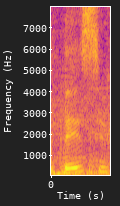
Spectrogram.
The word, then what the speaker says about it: desu: Oh, thanks, Owen Saga Desu Kappa. Senpai. You don't pronounce the U. Do you not? It's this. Are you sure? Why would they write a U if you don't say it?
